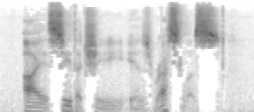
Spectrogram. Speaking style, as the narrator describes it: the painter spoke in a low tone, half hesitating

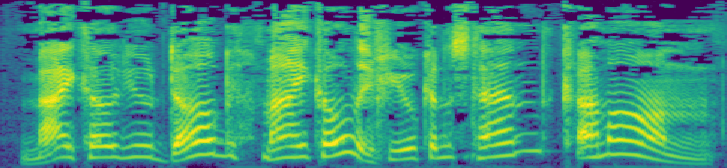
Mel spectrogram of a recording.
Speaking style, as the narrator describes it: cried Rupert

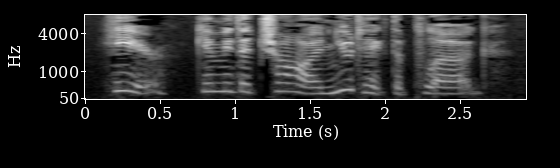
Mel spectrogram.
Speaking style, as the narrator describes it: the one that owns the tobacco looks mournfully at it, says sarcastic

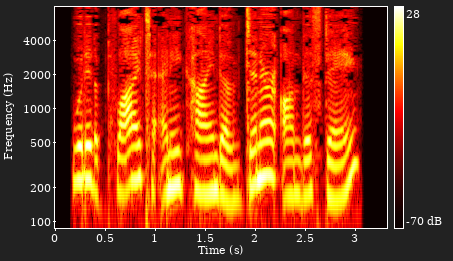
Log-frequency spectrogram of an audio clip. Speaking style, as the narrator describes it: asked Scrooge

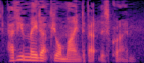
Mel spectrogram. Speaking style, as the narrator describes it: asked earnestly

